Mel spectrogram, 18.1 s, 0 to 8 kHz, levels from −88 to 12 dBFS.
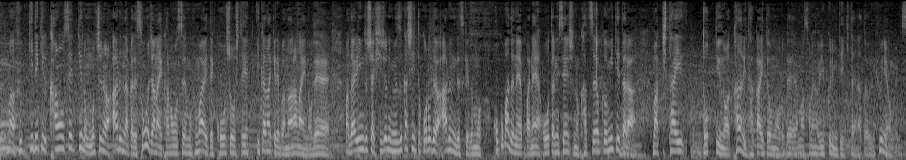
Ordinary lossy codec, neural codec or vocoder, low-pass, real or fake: none; none; none; real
